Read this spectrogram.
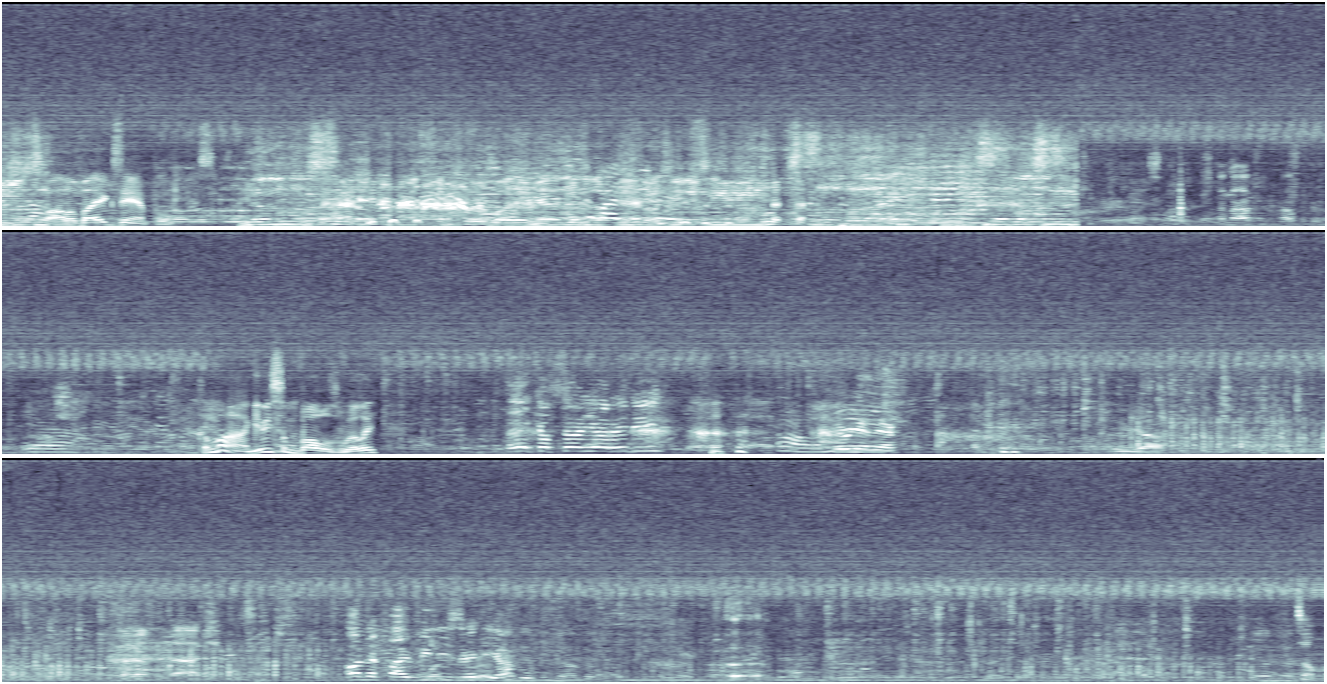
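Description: Water bubbles in a hookah as a man draws smoke through it.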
